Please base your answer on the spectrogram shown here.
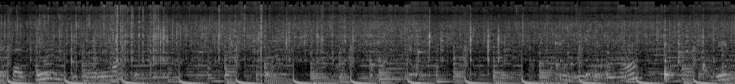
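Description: Shallots frying in hot oil with green chilli and curry leaves as the base for a beef gravy, a continuous close sizzle broken by regular rhythmic scrapes and clanks of a spoon stirring the pan.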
